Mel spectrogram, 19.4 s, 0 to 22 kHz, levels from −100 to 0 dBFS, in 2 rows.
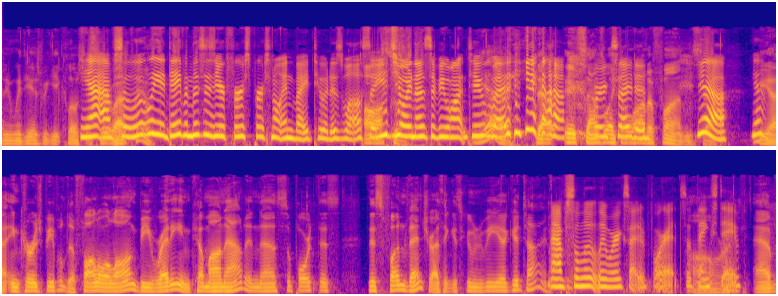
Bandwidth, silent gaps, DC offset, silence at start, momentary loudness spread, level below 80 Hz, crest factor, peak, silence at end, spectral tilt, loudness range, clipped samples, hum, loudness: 11 kHz; none; under 0.1%; 0 s; 14 LU; -38 dBFS; 12 dB; 0 dBFS; 0 s; -5.5 dB/octave; 9 LU; 0.1%; none; -13 LUFS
